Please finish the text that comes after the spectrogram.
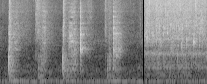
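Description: Spice paste for meat toasts in a pan as a spoon scrapes through it in several uneven strokes, then a loud, steady sizzle takes over. Close by, with no voices.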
